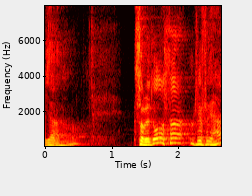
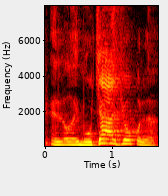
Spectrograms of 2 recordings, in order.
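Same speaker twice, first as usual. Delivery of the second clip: usual speaking voice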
